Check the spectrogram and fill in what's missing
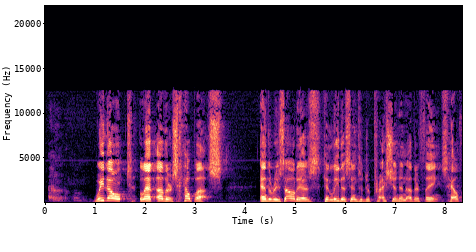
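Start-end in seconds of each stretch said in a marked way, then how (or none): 1.0-6.3 loud, slow, higher preaching voice; forceful preaching. Real, not acted. Preacher warning those who refuse help, forceful preaching. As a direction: land the point slowly and loudly.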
